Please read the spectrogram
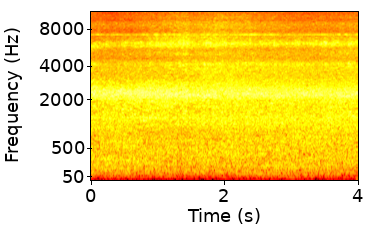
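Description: Hino Ranger SG 280 TH's J08E six-cylinder common-rail diesel engine idling steadily.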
